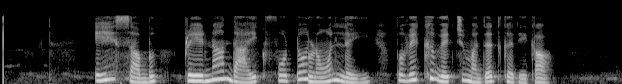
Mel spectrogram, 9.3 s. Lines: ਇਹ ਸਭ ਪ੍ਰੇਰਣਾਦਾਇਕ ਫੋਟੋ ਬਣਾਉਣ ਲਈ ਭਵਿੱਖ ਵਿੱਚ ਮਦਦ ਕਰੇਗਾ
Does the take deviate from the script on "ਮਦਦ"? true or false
false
